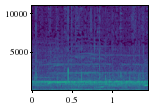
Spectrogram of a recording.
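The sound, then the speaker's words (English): A crowd cheering on the runners at the Boston Marathon, a dense wash of voices with scattered high shouts and whoops, including children's yells, loud and continuous throughout with no single speaker standing out. “The crowd cheering on the runners in today's Boston Marathon.”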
